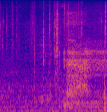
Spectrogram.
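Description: Hard plastic parts of a Transformers figure clicking and rubbing as they are pushed and wedged by hand: a few small sharp clicks, then a longer soft rustle.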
